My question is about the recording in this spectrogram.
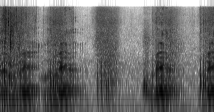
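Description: Cartoon seal character's wordless vocal noises: a few short grunting, mumbling utterances that rise and fall in pitch.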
